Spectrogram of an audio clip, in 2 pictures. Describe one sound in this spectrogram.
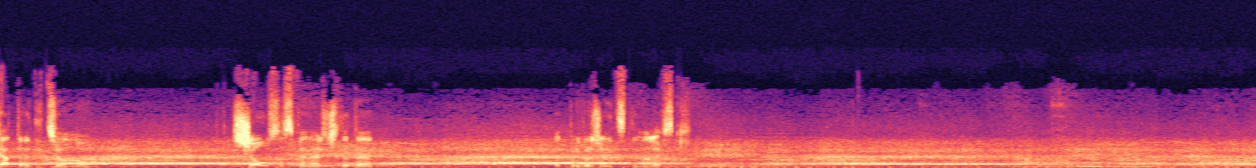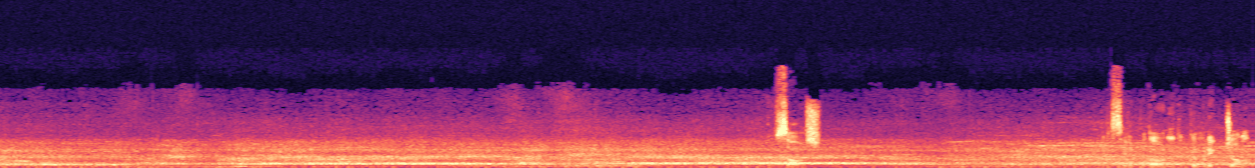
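A large stadium crowd chants and sings loudly and steadily.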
